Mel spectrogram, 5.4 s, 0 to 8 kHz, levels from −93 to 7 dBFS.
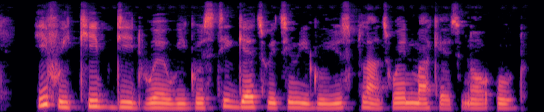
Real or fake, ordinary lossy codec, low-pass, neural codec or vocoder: real; none; none; none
